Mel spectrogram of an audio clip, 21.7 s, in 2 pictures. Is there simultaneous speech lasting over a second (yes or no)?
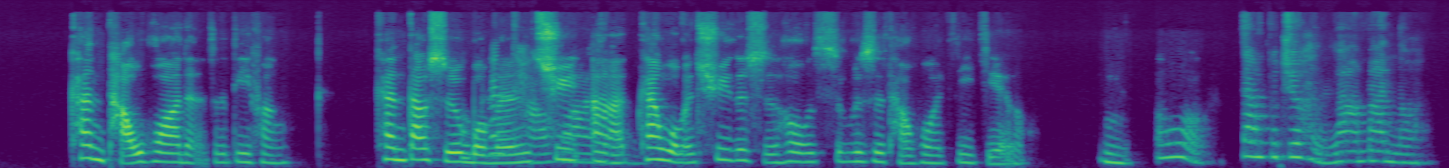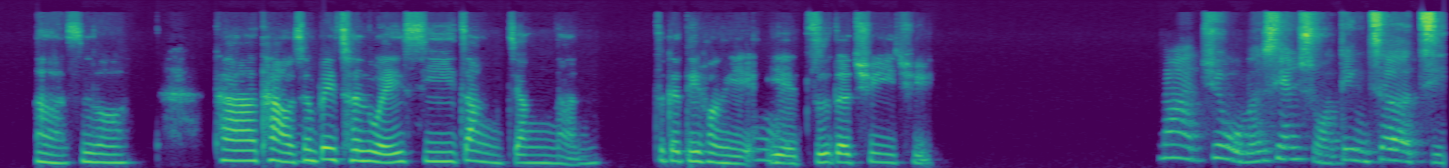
yes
